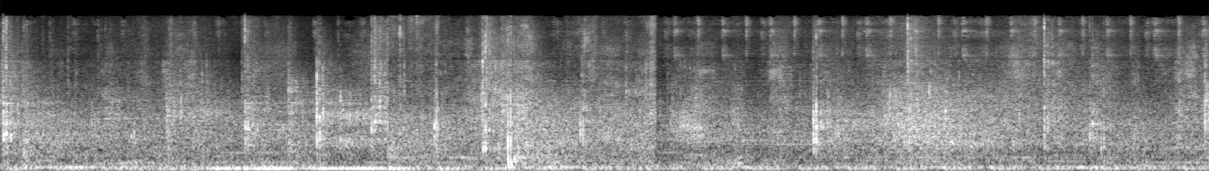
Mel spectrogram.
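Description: Hockey skate blades scraping and carving on rink ice, with several sharp clicks of pucks striking sticks and goalie pads, over a steady low hum.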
